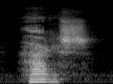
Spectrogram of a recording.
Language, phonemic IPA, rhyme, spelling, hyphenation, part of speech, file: Dutch, /ɦaːrs/, -aːrs, haars, haars, determiner / pronoun, Nl-haars.ogg
- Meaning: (determiner) genitive masculine/neuter of haar (“her”); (pronoun) genitive of zij (“she, they”)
